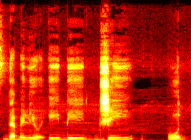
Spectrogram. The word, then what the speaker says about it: Wedgwood: Now take note, the Wedgwood family name is, the spelling of that family name is W-E-D-G Wood, no letter E. But the pronunciation still the same, Wedgwood.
